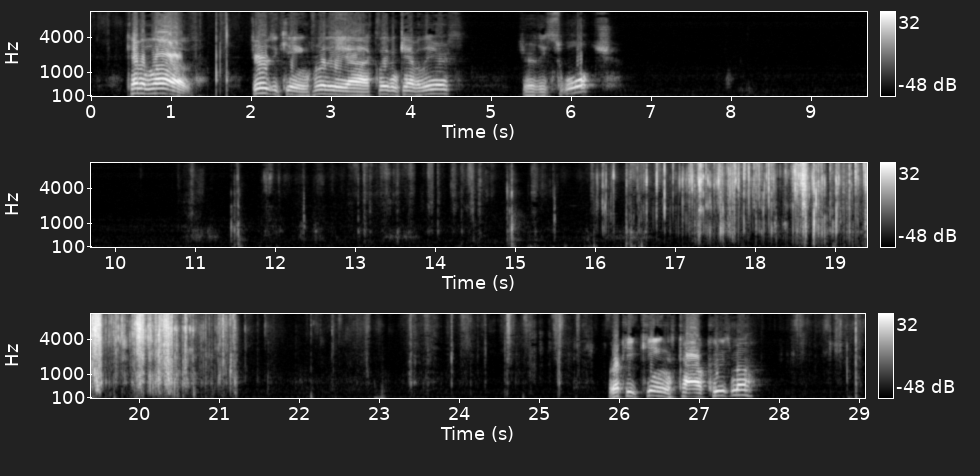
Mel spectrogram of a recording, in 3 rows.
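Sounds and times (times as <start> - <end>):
wrapper ripping and crackling: 15.9 - 21.6.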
